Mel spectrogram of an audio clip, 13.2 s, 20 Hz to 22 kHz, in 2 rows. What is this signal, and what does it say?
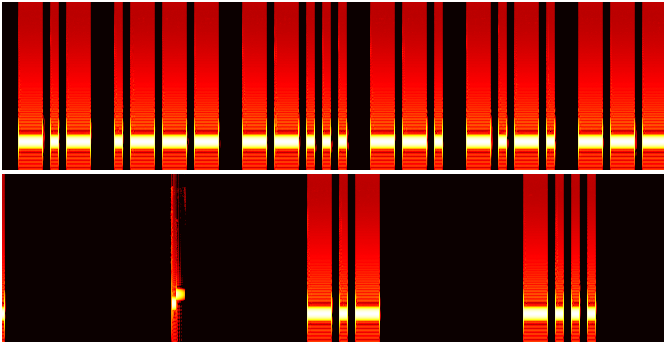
Morse code, heard as a keyed tone, about 15 wpm, spaced as for 12 wpm, 700 Hz. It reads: KJ7GCO KB
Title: USA Call Signs - 6x Character Spacing - 15wpm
